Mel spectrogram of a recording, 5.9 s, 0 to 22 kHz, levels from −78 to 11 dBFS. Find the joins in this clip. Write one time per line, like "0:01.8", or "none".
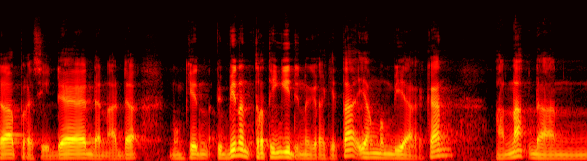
0:02.5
